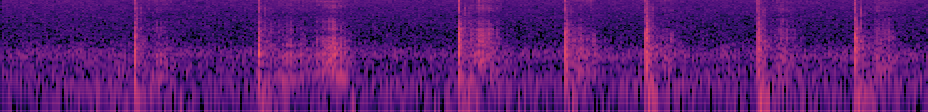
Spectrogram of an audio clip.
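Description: A plastic magnetic stylus dots and scratches lines on the honeycomb screen of a small blue-and-pink plastic magnetic drawing board while drawing a rabbit. Seven sharp, dry plastic clicks, plus a softer scratchy stroke, ring out bright and crisp, each dying away almost instantly over a quiet, close background.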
